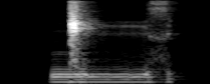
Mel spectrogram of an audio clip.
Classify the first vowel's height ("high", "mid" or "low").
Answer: high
